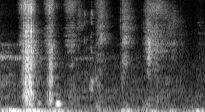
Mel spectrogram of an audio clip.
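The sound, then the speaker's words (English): A dog playing with one of his toys clicks his claws across a linoleum floor in a quick, fairly even series of sharp, light taps, about six or seven in two seconds, with no voices. “And our dog is click, click, clicking across the linoleum, and he's being super cute with one of his toys.”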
